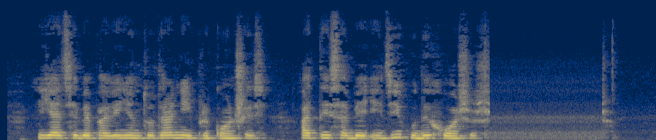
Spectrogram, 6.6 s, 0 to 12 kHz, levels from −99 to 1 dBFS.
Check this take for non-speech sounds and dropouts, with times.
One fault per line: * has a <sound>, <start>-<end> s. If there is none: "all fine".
all fine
